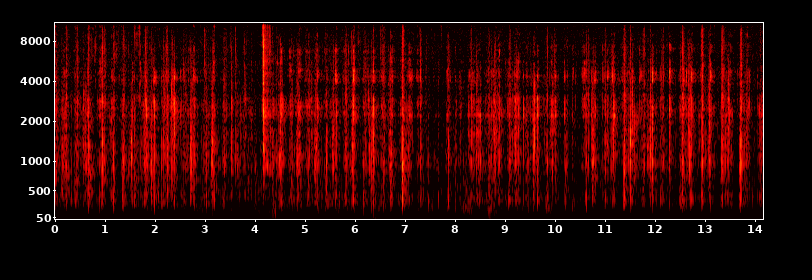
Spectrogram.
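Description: Close-up chewing of crisp deep-dish pizza crust, a rapid run of small crunches from the jaw working through it, with one sharper crack about four seconds in.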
